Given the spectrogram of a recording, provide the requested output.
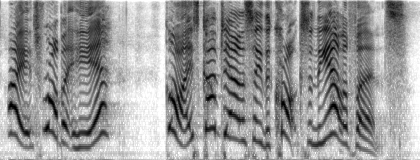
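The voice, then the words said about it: Attempted Australian accent, sounds New Zealand. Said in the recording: “That was very New Zealand. Do your best Australian accent. Oh, that was it.”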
